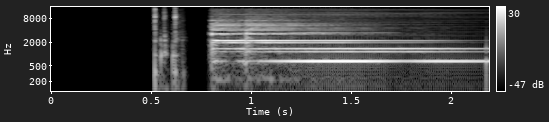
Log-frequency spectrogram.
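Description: Subscribe-animation sound effects: a quick double mouse click about half a second in, then a notification bell chime from just under a second in, ringing steadily with several tones and slowly fading.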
